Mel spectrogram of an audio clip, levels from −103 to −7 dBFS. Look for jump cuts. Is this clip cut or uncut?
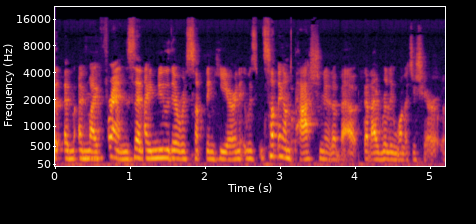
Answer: cut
